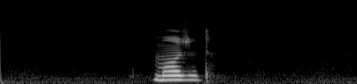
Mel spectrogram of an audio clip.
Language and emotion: Russian, sad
